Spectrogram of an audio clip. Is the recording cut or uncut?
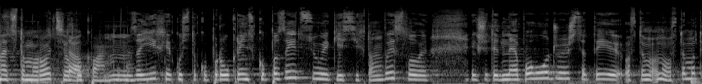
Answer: uncut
